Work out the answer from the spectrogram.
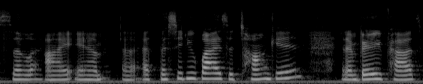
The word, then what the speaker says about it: Tonga: But yeah, Tonga [American English pronunciation TAHN-guh] or Tonga [Tongan pronunciation TOHNG-uh] is the small, small island in the South Pacific.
